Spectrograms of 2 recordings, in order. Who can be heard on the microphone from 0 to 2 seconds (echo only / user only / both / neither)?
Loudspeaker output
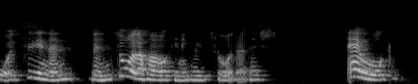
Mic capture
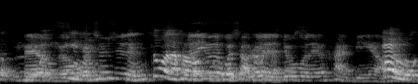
both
